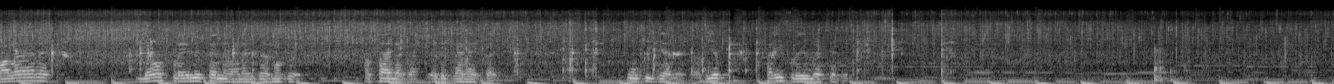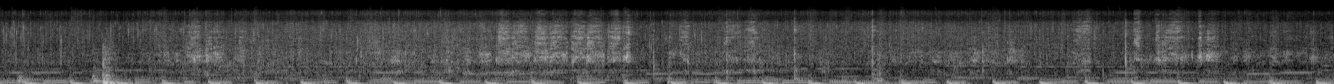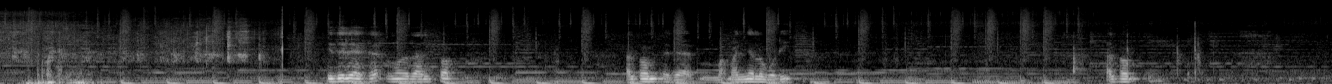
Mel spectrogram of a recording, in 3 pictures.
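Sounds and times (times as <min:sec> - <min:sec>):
ladle stirring and scraping: 0:00.0 - 0:09.9, 0:14.8 - 0:29.6
paste sizzling in hot oil: 0:00.0 - 0:30.7.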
